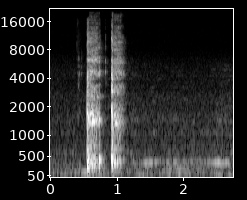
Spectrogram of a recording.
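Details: A double sneeze deliberately induced by tickling the nose with paper tissue: two quick, explosive bursts through the nose and mouth.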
